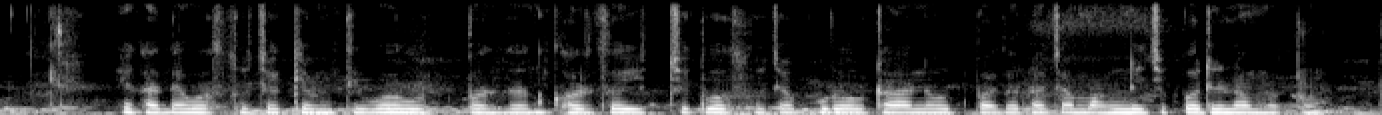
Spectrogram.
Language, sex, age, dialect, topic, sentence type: Marathi, female, 41-45, Varhadi, banking, statement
